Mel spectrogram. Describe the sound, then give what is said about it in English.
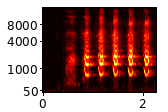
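A three-reed latex mouth call with a single half-moon cut imitates a turkey's yelp: six evenly paced, clear two-tone notes, the first one softer. The notes are fairly clean rather than raspy, with no talking. “So this will kiki, it'll cut, it'll yelp, but it's not real raspy.”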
